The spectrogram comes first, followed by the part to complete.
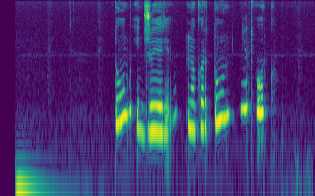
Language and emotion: Russian, sad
